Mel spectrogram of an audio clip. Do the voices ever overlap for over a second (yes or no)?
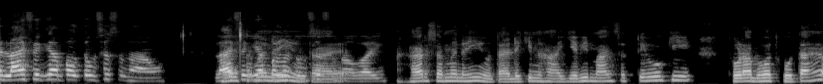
yes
